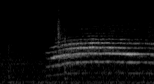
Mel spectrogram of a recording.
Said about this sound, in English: Big time meowing.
